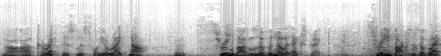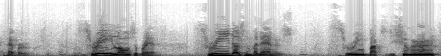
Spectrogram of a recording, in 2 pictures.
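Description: Blustery penny-pinching American father, 1940s radio comedy; highly animated delivery, thin tinny broadcast sound. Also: unhurried, a little hiss or hum. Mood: insistent. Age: middle-aged. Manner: blustering, pompous, sputtering. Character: blustery, exasperated, penny-pinching middle-aged suburban father.

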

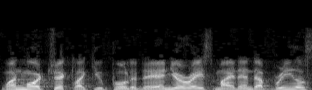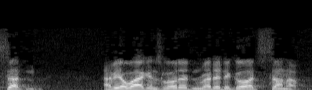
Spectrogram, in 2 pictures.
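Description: Western radio hero, male actor: steady, commanding American lawman, slightly high voice, dulled old broadcast sound. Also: brisk, close to an everyday voice. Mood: firm, warning. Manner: commanding, plain-spoken. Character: calm, firm, heroic western lawman, fair-minded. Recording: muffled old radio recording, faint noise.

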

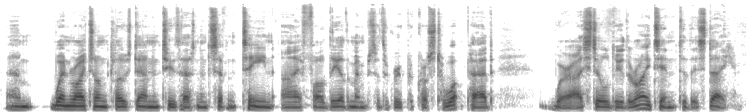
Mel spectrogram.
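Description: Deep, slightly husky man from Northern Ireland. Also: fairly even intonation, a little fast, a little mellow, dry recording, studio quality. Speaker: writer, podcast guest. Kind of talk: interview answers and reading own short story.

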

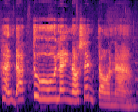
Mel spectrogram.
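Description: A woman acts out a knowing confidante in a comic radio soap. Her voice is bright and swoops widely, yet she draws her words out slowly as she teases. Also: sits high, very animated, faint music behind, exaggerated voice. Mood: teasing. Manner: knowing, teasing. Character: teasing, worldly female confidante of a lovestruck girl. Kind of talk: humorous radio soap acting.

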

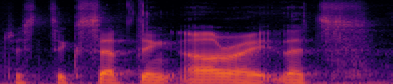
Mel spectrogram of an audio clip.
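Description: Smooth-voiced man in easygoing chat. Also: mid-range voice, monotone, unhurried. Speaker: podcast co-host. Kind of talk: casual chat.

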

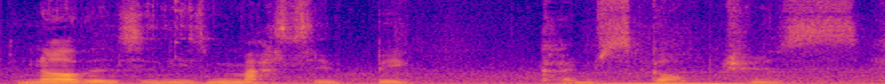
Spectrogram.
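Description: A woman's voice: sits low, fairly even intonation, moderate pace, a little hiss or hum. A woman in informal conversation, explaining and recollecting in a rambling way. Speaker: artist being interviewed.

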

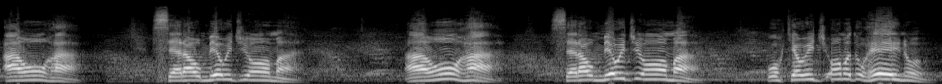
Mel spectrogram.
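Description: A male pastor preaching a sermon to a live congregation and leading a prayer, his delivery rising to fervent declarations. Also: high voice. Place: church hall, live before a congregation. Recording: long hall reverb with faint music.

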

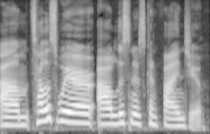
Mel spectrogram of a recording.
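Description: A woman's voice: medium pitch, lively intonation, moderate pace, fairly bright tone, smooth, no room sound, studio quality. A woman hosting a podcast in a casual, effusive, informal conversational style. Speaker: podcast host.

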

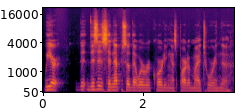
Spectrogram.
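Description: Gravelly-voiced male podcast host. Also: mid-range voice, fast talker. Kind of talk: interview questions.

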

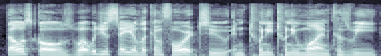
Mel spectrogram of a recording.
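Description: A man's voice: medium pitch, brisk, darkish tone. Young male podcast host, casual and upbeat, mid-range voice. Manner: upbeat, casual, says "like" often.

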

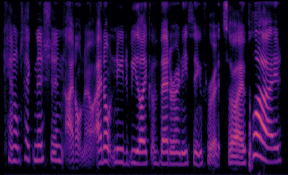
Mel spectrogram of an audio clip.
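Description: A woman's voice: on the high side, lively intonation, fast, creaky, fairly bright tone, smooth, no echo. A woman in her twenties chatting as a podcast guest, rambling and giggling with lots of fillers. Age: 20s. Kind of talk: casual chat.

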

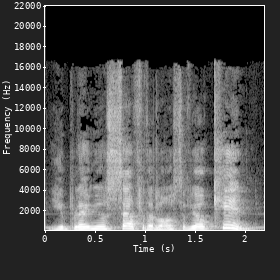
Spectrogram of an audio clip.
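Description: Fantasy audiobook lead: noble male dark elf, earnest and formal, measured delivery, performed by a male narrator. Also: high voice, animated, pitched above the performer's own voice. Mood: gently pressing.

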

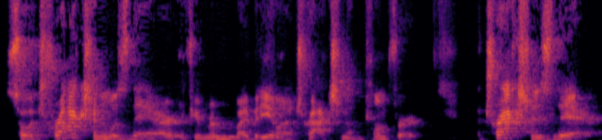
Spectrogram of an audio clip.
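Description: A man's voice: a little high, sing-song, fast, fairly bright tone, echoey room, poor audio. A man coaching on dating, walking through his text messages in a casual teaching tone. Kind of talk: talking-head advice video.

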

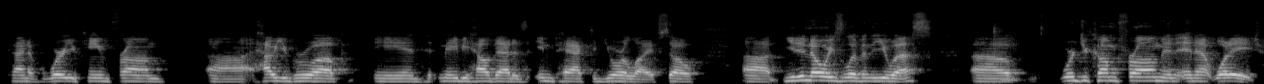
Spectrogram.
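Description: A man speaks as a podcast host. His voice sits a little high for a man and stays fairly flat in pitch as he leads the interview. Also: dull audio. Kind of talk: interview with scripted introduction.

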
